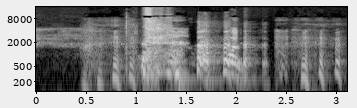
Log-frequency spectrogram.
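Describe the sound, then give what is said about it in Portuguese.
A single sharp sneeze bursts out mid-clip, with a brief breathy buildup before it and short chuckling laughter on either side. “Saúde.”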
